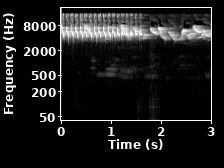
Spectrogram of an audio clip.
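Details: Little spiderhunter in lively, persistent song: a fast run of sharp, high chipping notes, about three or four a second, that slides into a looser, warbling high twitter over quiet background.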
